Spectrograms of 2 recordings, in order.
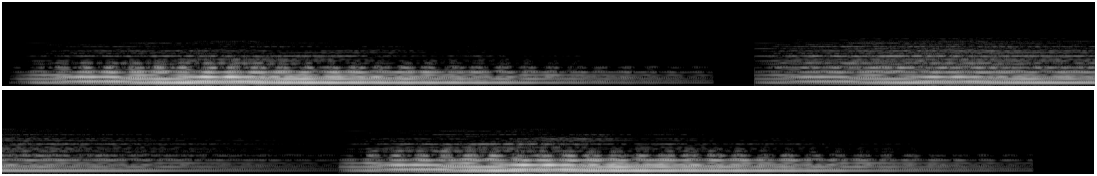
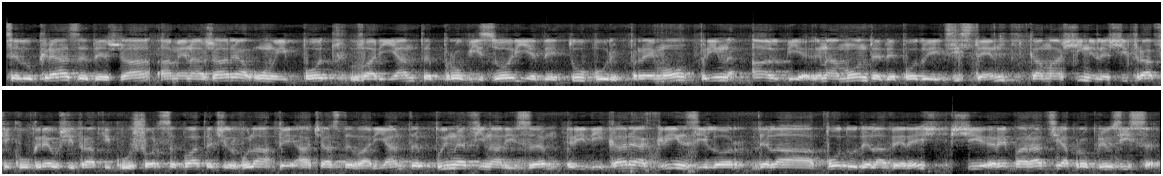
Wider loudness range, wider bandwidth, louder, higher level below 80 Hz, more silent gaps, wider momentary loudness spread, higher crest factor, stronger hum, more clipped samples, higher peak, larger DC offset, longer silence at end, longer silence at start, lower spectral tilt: first, 16 LU vs 1 LU; second, 3.3 kHz vs 8 kHz; second, -23 LUFS vs -12 LUFS; second, -66 dBFS vs -56 dBFS; first, 7.24-7.40 s vs none; first, 21 LU vs 3 LU; first, 18 dB vs 10 dB; neither; neither; second, -6 dBFS vs -2 dBFS; neither; first, 1.3 s vs 0 s; first, 0.2 s vs 0.05 s; first, -10.5 dB/octave vs -1 dB/octave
